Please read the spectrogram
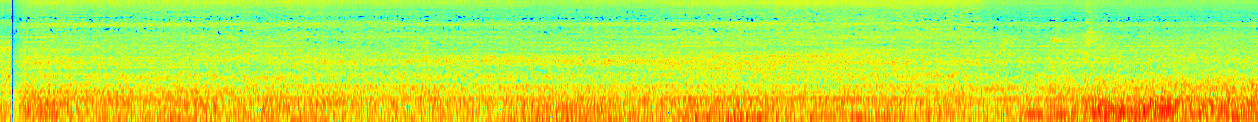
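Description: Maruti Suzuki Alto's three-cylinder petrol engine idling steadily after a half overhaul with new piston rings, head gasket and timing belt. The mechanic calls it silent and running perfectly.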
